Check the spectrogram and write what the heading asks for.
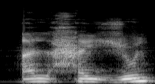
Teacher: ہا کی آواز کلیئر، یا کے ساتھ اس کو ملائیں گے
